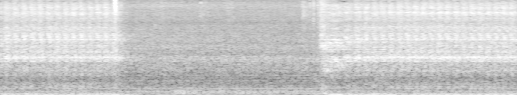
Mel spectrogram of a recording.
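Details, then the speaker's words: Diesel truck hot no-start during a hot air test after being brought up to temperature. Steady starter cranking with a rhythmic chug that never catches; the number seven injector is found blowing out. Finding: hot no-start from a leaking injector o-ring. "okay so we got number seven blowing out looks like this number seven"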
